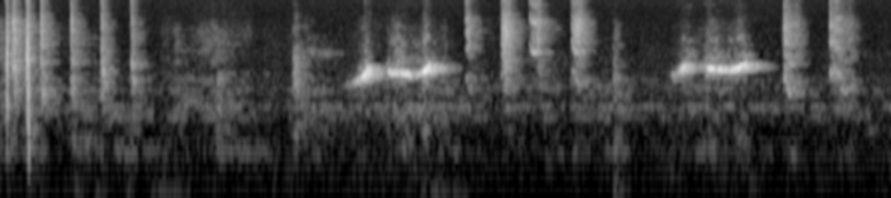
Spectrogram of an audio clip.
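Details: Ringneck parrot makes short harsh squawks and clicks, then two drawn-out wavering whistles with chatter between them, while people speak softly in a small room.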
